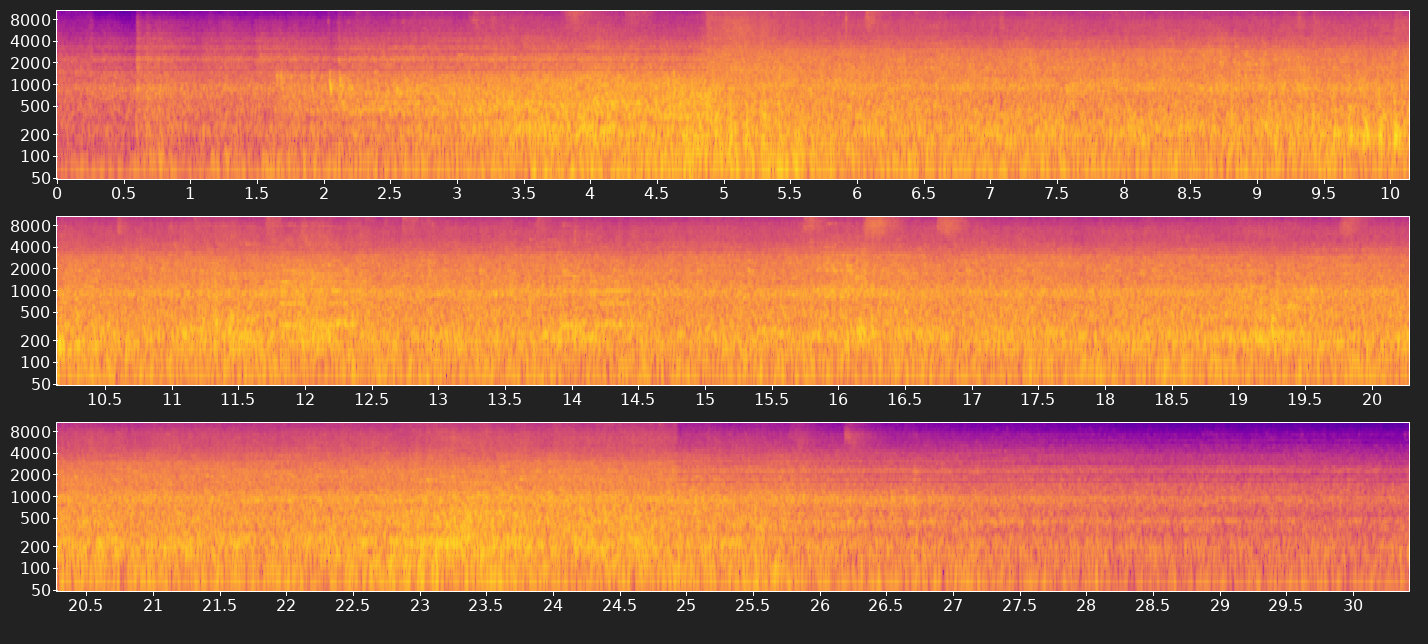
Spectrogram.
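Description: Express train coaches passing close at speed: a loud steady rush and rattle with the wheels clacking over rail joints. It builds over the first few seconds and fades near the end.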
